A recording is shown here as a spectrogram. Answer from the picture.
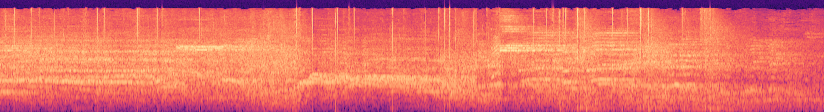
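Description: Volleyball players and spectators cheering and shouting in a gym right after a point, with many overlapping held calls. Scattered sharp knocks of ball or feet on the hardwood floor run through it, and the cheering dies down near the end.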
